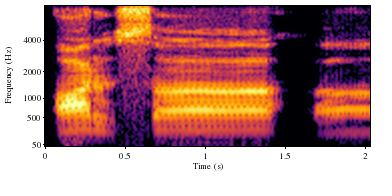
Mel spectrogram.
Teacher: ہا کو بھی ہم ایک الف تک کھینچ کر پڑھیں گے کیونکہ یہاں الف مدہ ہو رہا ہے. پوری آیت کو ہم ایسے پڑھیں گے والجبال ارساہا.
